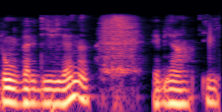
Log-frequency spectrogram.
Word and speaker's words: Valdivienne: de doublon voyez avec cette ville qui se prononce donc Valdivienne et bien il y a donc différents codes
